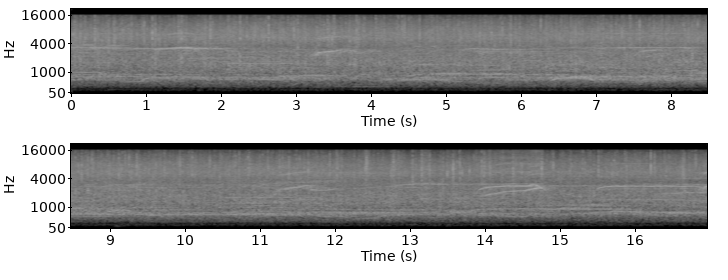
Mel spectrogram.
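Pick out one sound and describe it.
A large crowd cheers and whistles in a large echoing hall.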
